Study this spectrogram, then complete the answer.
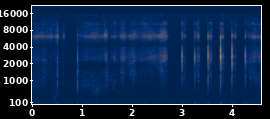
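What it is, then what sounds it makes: Wooden block. A small, solid, light-wood rectangular block, a wooden makeup prop held in one hand, is scratched and tapped with long acrylic nails. A soft, bright scratching runs through the first few seconds, then about nine short, crisp taps with a woody click near 2.7 kHz follow, each dying away almost instantly.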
